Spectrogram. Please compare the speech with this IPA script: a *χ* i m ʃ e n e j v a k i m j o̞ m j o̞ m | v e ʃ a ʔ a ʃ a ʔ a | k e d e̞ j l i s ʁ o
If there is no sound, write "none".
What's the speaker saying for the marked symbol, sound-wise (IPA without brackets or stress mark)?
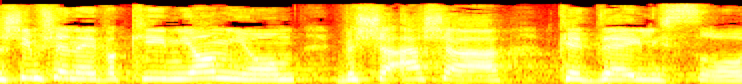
ʃ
